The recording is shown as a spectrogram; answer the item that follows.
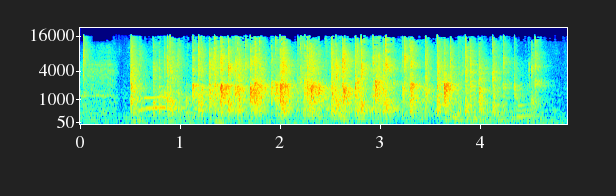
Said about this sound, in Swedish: Ja, och Pia Sundhage har vi här också, damernas förbundskapten. En applåd för Pia.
